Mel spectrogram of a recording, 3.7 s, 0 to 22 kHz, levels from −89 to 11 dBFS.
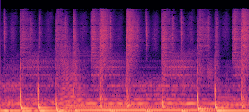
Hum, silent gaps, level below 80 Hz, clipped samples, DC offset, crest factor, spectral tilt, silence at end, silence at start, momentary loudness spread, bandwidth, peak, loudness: none; none; -14 dBFS; under 0.1%; 1%; 10 dB; -5.5 dB/octave; 0 s; 0 s; 3 LU; 16.5 kHz; 0 dBFS; -13 LUFS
